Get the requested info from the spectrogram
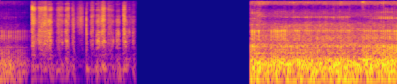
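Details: A six-month-old female longhaired Scottish Fold kitten purrs, a low, steady rumble rising and falling with each breath, while being petted and shifting posture.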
